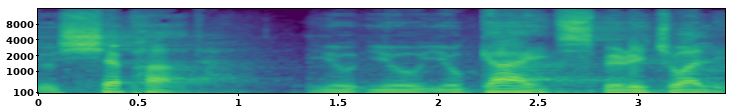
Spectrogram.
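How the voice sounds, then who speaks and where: A man speaks at a fairly slow pace in a fairly low voice with fairly even intonation. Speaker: church minister. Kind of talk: sermon. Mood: solemn, consoling. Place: church. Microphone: handheld.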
